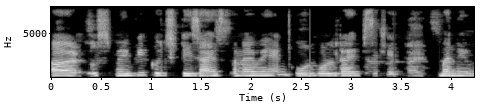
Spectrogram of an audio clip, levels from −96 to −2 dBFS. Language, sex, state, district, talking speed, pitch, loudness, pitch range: Hindi, female, Chhattisgarh, Bastar, 185 wpm, 215 Hz, -18 LUFS, 205-225 Hz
